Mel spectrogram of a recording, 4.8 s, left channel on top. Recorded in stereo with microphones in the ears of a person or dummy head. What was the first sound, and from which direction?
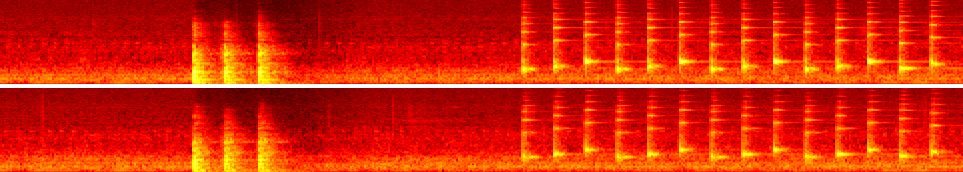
Knocking, 30° left (ahead or behind).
